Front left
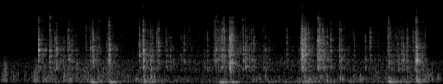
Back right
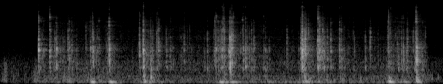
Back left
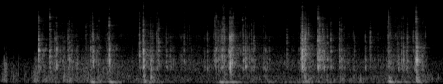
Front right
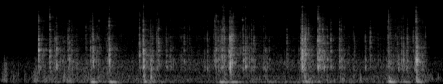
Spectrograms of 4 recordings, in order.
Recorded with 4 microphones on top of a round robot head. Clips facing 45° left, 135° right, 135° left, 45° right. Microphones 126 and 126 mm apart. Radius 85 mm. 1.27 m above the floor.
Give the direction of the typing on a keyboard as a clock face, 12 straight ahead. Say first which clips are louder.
Back right 6 dB, even; 4 o'clock.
